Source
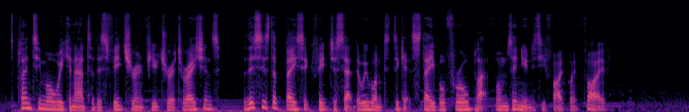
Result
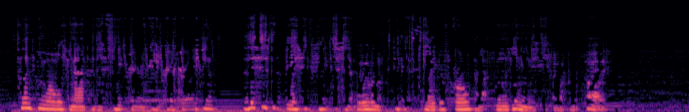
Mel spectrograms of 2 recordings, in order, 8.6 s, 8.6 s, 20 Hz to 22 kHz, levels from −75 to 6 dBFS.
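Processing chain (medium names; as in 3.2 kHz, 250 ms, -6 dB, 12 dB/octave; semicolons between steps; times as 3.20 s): harmonic-percussive separation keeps harmonic; peaking EQ 300 Hz -5 dB 0.77 oct; 1.66–2.45 s: compressor with a negative ratio -37 dBFS, ratio -1; trim +8 dB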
